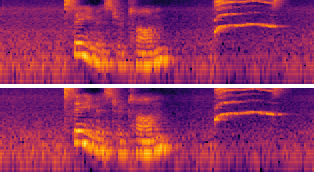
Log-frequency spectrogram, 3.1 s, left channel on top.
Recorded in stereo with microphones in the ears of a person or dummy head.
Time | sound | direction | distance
0.6 | a woman speaking | 10° right (ahead or behind) | 0.7 m
2.1 | a cat meowing | 60° left (ahead or behind) | 1.4 m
